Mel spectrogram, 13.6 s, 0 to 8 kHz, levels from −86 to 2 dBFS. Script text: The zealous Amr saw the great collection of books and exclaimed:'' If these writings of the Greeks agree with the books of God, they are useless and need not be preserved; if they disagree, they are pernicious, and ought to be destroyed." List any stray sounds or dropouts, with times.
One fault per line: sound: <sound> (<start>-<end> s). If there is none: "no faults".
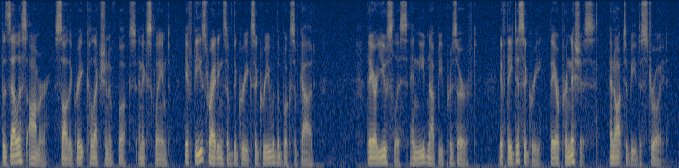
no faults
